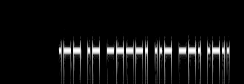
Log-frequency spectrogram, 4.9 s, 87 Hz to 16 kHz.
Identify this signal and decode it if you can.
Morse code, heard as a keyed tone, about 25 wpm, 700 Hz. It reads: WA9UGL
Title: USA Call Signs - 6 Characters - 3x Character Spacing - 25wpm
